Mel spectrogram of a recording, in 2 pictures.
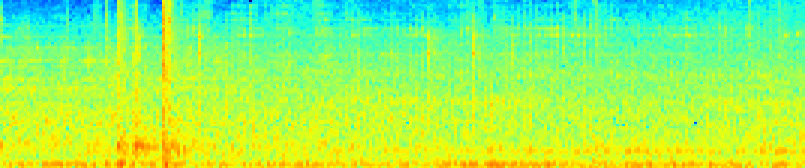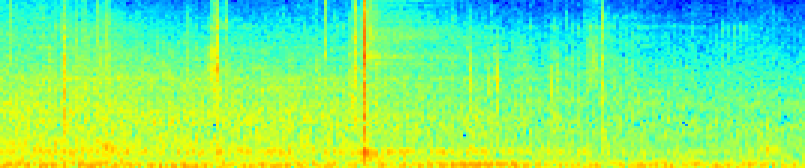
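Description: Steady low hum of street traffic, with two sharp clicks about a second in and a louder single click about eight seconds in.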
